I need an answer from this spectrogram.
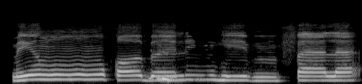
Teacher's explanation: min qablihim, mimnya pastikan tidak terlalu lama ya, langsung ke fa-nya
